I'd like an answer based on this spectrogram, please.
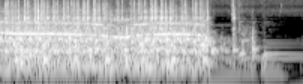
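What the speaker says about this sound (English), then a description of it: "So this is gonna be a back and forth motion" A sewing machine runs continuously as it stitches back and forth over ripped denim jeans during a repair, loud and steady for about two seconds before stopping, followed by a few faint clicks and handling sounds.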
